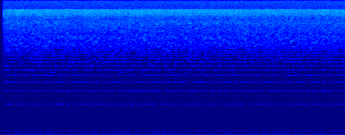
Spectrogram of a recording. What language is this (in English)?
Taita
